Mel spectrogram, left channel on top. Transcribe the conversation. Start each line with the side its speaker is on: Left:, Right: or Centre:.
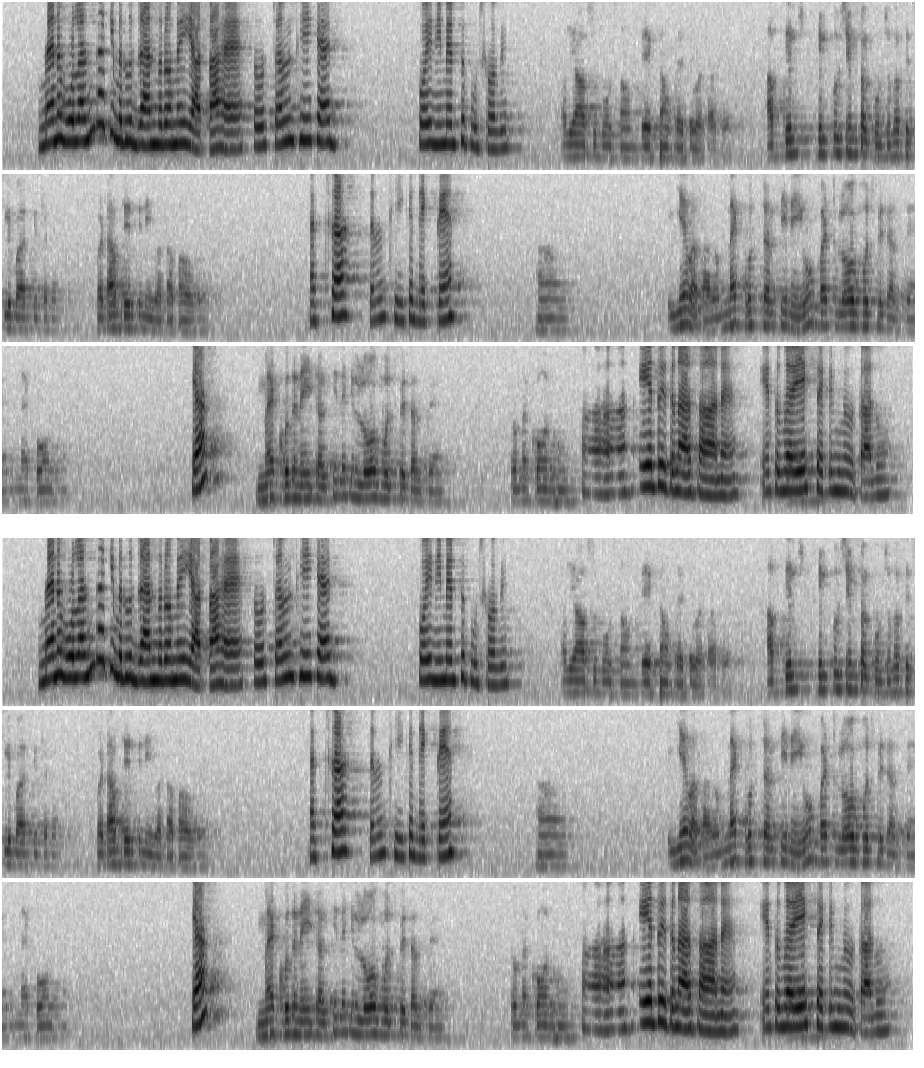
Right: मैंने बोला नहीं था कि मतलब जानवरों में ही आता है तो चल ठीक है कोई नहीं मेरे से पूछो अभी
Left: अभी आपसे पूछता हूँ देखता हूँ कैसे बताते हैं अब बिल, बिल्कुल सिंपल पूछूंगा पिछली बार की तरह बट आप फिर भी नहीं बता पाओगे
Right: अच्छा चलो ठीक है देखते हैं
Left: हाँ ये बता दो मैं खुद चलती नहीं हूँ बट लोग मुझ पे चलते हैं मैं कौन हूँ
Right: क्या
Left: मैं खुद नहीं चलती लेकिन लोग मुझ पे चलते हैं तो मैं कौन हूँ
Right: हाँ ये तो इतना आसान है ये तो मैं
Left: क्या
Right: एक
Left: है
Right: सेकंड में बता दूं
